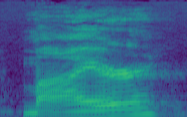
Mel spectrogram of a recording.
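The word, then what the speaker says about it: Meijer: place that they're from Meyer that's how you pronounce it yeah that's not how it's spelled Ivy had a lot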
